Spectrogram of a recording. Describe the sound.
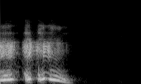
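Someone clears their throat with a few quick, harsh rasping bursts that last under a second, followed by silence and a faint click at the end.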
